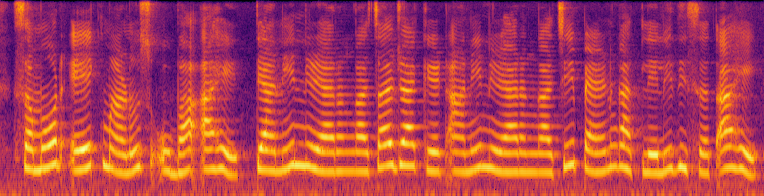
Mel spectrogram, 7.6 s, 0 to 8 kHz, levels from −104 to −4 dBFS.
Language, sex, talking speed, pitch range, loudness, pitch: Marathi, female, 125 wpm, 260-310 Hz, -15 LUFS, 280 Hz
